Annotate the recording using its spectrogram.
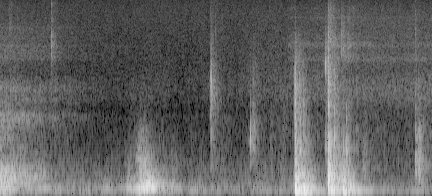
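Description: Steam iron knocking and thudding on a padded pressing board as a denim hem is pressed, with two heavy thuds about three seconds in as the iron is set down.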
